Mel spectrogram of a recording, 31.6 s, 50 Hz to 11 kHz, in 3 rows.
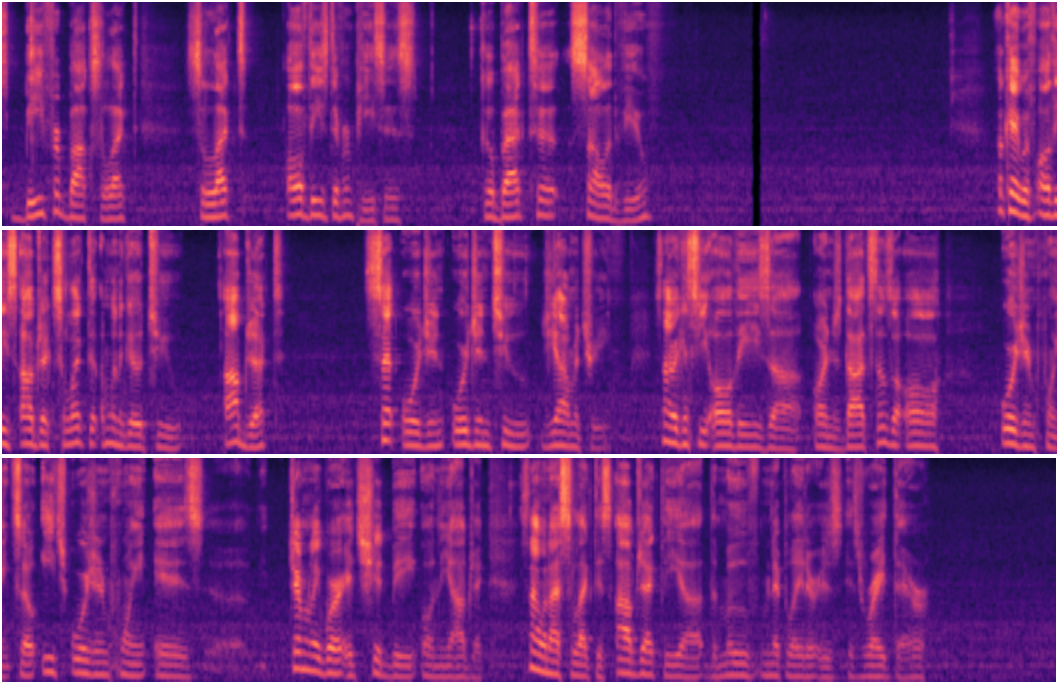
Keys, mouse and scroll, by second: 0.2 b, 0.8 click, 4.6 click, 7.5 Pause, 12.7 click, 15.7 click, 26.1 click, 28.7 click.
